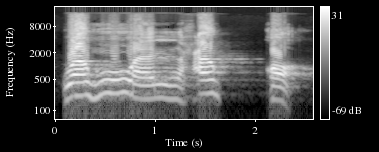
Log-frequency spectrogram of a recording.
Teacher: Dia lambat sikit bunyi qa tu. Pasal apa? Kita kena breakkan bacaan sebab ada sabdu pada huruf qaf. Ini namanya qalqalah akbar.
